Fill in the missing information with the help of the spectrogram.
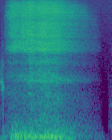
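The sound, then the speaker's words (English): A single forceful, airy blast of breath pushed out through the nose to clear the nasal breathing pathway, fairly loud, lasting just over a second before trailing off into silence. “And the next thing we need to do is clear the nasal breathing pathway.”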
